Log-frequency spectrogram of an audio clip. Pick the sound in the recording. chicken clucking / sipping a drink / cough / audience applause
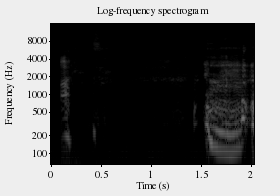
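cough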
